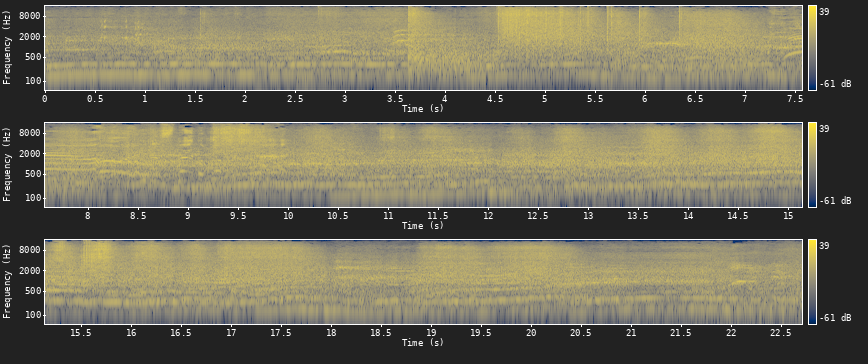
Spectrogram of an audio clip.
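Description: A car engine revving hard with tyres squealing and skidding, as in a burnout or donut, over people shouting. There is a sudden loud bang about four seconds in, then many sharp cracks through the middle.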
